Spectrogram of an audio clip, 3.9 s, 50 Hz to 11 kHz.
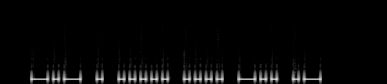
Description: Morse code, heard as a keyed tone, about 22 wpm, 700 Hz. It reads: KE5HDA
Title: USA Call Signs Repeated 2x 22wpm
